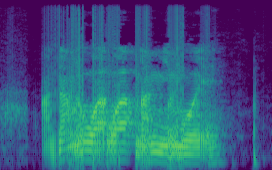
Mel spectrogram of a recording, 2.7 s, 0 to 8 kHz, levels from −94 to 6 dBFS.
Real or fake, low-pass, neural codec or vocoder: real; 7.2 kHz; none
